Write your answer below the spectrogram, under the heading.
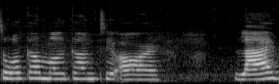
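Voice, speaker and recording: A woman speaks with a Filipino accent. Her pace is fairly slow. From Philippines. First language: Tagalog or Bisaya. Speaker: YouTube live streamer. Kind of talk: live stream Q&A. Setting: YouTube live stream. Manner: hesitant, many fillers.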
